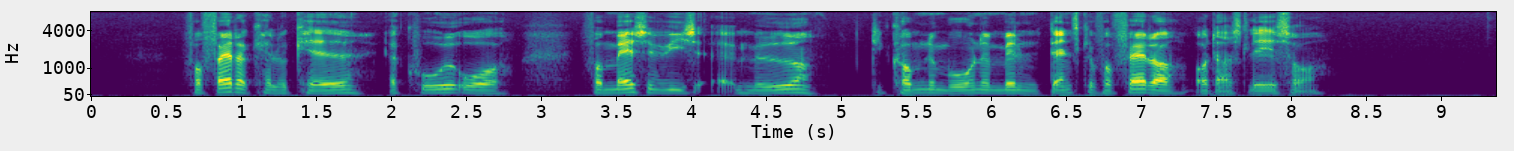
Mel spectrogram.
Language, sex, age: Danish, male, 25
